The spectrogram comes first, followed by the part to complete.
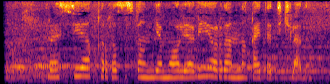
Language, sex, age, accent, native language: Uzbek, female, 18-24, Sirdaryo, Uzbek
